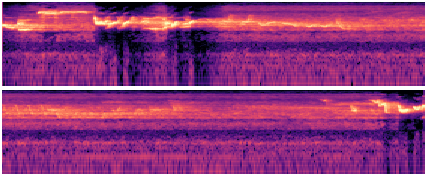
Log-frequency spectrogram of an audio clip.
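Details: European robin in full song, recorded by the RSPB: bright high whistles and quick trills opening loudly, then a long, softer, tumbling warble before sharp phrases return at the end.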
